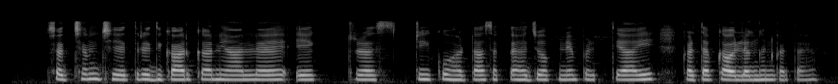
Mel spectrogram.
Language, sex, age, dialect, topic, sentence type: Hindi, female, 36-40, Kanauji Braj Bhasha, banking, statement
